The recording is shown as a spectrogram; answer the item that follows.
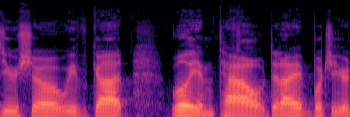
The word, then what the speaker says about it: Thao: show we've got william tau did i butcher your name or did i pronounce it no you're good yeah that's exactly how you pronounce it okay okay what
